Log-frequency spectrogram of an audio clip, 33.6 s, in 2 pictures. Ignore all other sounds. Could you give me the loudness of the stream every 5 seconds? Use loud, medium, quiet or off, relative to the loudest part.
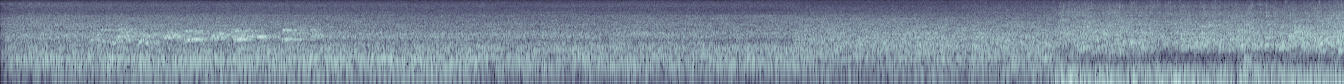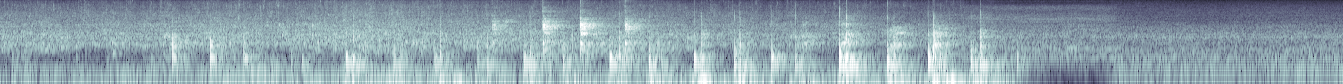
medium, medium, medium, loud, loud, medium, medium.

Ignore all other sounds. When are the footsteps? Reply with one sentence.
You can hear the footsteps from 18.6 to 29.6 s.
